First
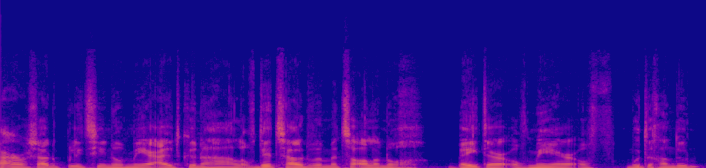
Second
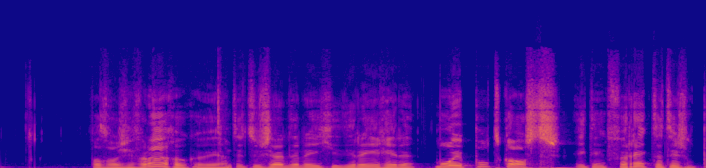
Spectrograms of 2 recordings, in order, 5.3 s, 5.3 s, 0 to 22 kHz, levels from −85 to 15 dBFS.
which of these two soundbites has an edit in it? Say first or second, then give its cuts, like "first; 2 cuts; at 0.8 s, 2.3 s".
second; 1 cut; at 1.7 s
